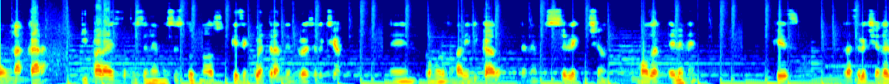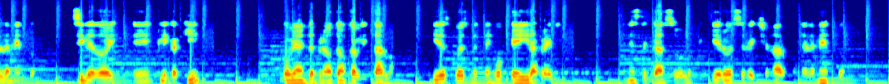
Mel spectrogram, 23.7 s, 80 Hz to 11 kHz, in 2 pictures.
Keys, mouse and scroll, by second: 1.0 alt+Tab, 5.6 click.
